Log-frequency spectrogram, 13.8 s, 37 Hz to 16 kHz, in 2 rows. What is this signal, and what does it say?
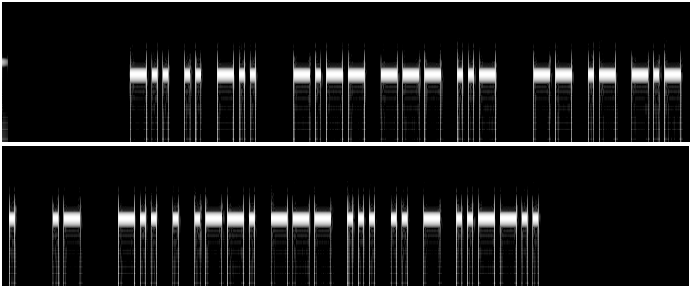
Morse code, heard as a keyed tone, about 22 wpm, 700 Hz. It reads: DID YOU MAKE A DEPOSIT?
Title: Sentences from Top 1300 Words 22wpm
